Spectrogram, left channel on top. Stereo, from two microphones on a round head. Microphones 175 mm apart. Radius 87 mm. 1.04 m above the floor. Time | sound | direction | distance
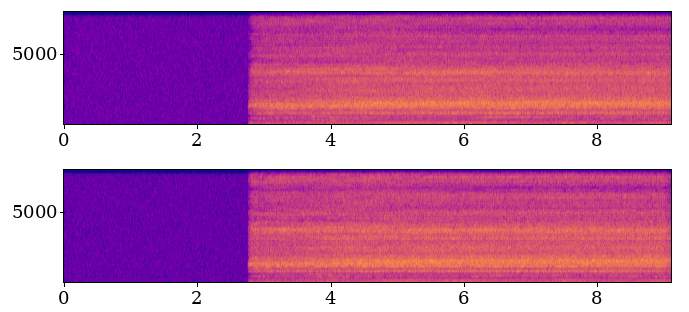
2.8 | crushing | 40° right (ahead or behind) | 8.5 m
